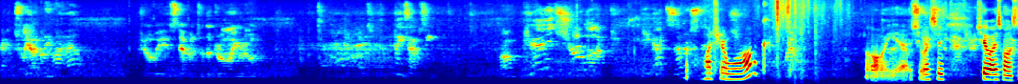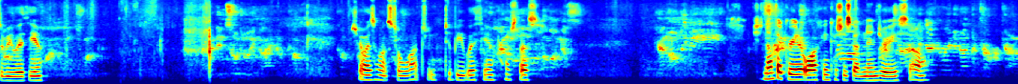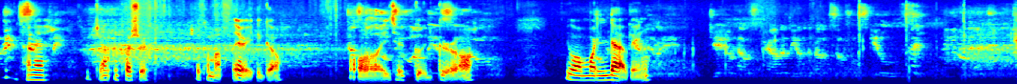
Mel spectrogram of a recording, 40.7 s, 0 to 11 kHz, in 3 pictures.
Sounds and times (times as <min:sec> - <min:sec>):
Speech: 0:06.8 - 0:10.4, 0:11.5 - 0:14.9, 0:16.4 - 0:21.4, 0:23.6 - 0:29.2, 0:29.8 - 0:31.0, 0:31.8 - 0:33.8, 0:34.7 - 0:36.0.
